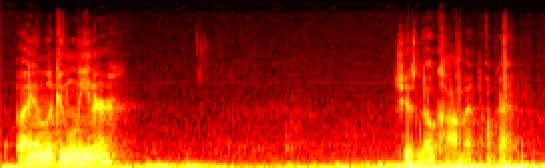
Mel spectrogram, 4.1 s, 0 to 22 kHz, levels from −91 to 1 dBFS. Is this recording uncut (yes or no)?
yes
